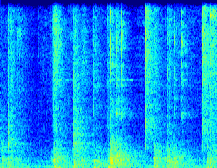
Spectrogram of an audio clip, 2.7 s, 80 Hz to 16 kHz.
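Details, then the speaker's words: XF650 bike during pre-ride checks, after rear derailleur cable tension adjusted to remove hesitation: crisp single clicks as chain steps across cogs, shifting smoothly up and down with no rattle or hesitation; normal derailleur shifting. "nice and smooth up nice and smooth down okay that's about it"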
